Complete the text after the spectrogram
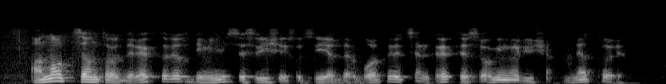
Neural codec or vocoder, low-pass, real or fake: autoencoder, 48 kHz, 32 numbers a frame, DAC-VAE, trained on Japanese speech; 5.4 kHz; fake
